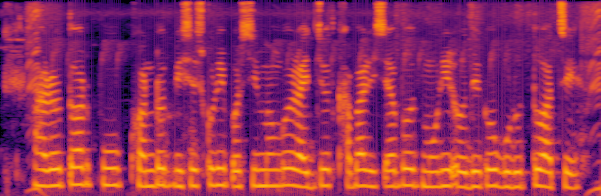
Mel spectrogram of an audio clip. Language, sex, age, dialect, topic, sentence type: Bengali, female, 18-24, Rajbangshi, agriculture, statement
